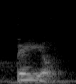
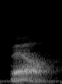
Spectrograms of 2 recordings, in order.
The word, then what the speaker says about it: Baal: Baal also can be pronounced Bel.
